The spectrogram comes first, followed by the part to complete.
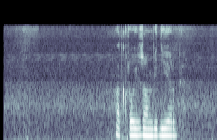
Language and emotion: Russian, neutral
